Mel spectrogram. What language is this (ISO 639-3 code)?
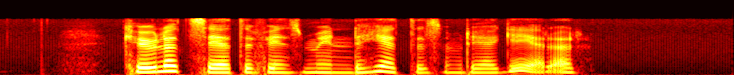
swe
